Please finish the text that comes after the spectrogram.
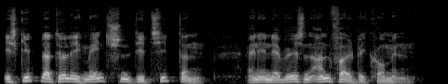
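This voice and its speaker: Radio drama role: a detached, plain-spoken man, slightly low and rough-edged. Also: animated, normal speed, no echo, clean studio sound.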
